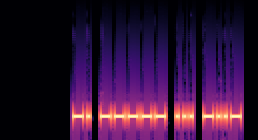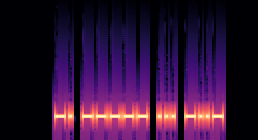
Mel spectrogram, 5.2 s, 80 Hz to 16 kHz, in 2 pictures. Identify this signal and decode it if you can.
Morse code, heard as a keyed tone, about 36 wpm, 700 Hz. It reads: N0SX N0SX
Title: USA Call Signs - 4 Characters - Repeated 3x - 35wpm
